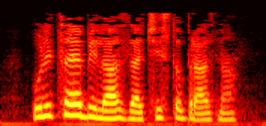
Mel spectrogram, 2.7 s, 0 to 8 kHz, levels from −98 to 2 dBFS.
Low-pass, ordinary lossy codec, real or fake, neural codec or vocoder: 7.2 kHz; MP3, 24 kbps; real; none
